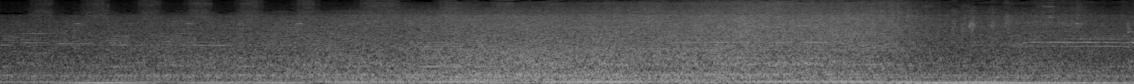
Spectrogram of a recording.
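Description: A road vehicle passing: a rushing noise that builds over the first few seconds, peaks around the middle and eases off near the end, over a low steady hum.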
